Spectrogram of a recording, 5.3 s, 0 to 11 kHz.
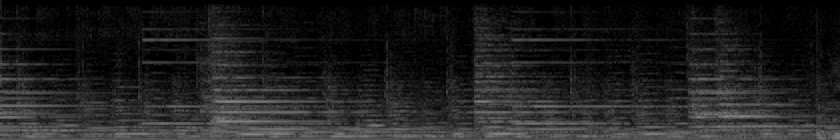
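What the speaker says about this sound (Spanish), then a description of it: "4 veces al día toca el himno nacional" Eleven large clock bells in Lima, Peru's biggest clock, ring out the Peruvian national anthem as a steady, sustained tolling melody with layered ringing overtones and a continuous low hum, no voices present.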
